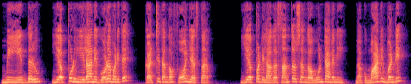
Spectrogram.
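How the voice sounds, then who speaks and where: A woman voicing an exasperated, bossy older mother-in-law in an animated family story. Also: on the high side, normal speed, lightly acted. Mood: stern, threatening.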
